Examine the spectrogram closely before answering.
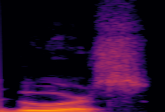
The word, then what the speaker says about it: Boers: The plight of the Boore farmers has been going on for years." Hang on, let me try to say it like Jack. The Boers.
